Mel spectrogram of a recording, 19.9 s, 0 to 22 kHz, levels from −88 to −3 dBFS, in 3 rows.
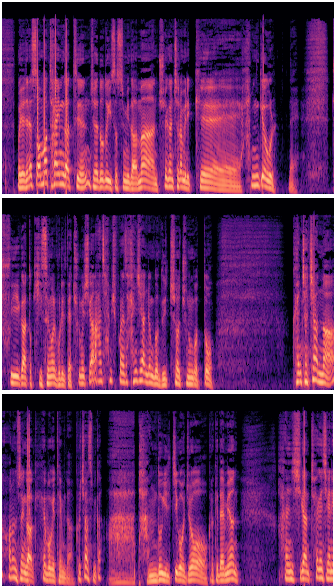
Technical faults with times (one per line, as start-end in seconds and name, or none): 0.71-1.30 integer overflow
5.22 integer overflow
12.88 integer overflow
13.80-13.83 integer overflow
19.30-19.34 integer overflow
